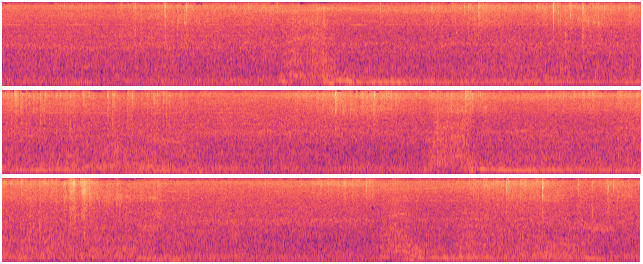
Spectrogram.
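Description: Miele vacuum cleaner running with its powered floor brush on a rug, a steady hum whose pitch dips and recovers about four times as the head is worked back and forth. Occasional sharp ticks of debris being sucked up.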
